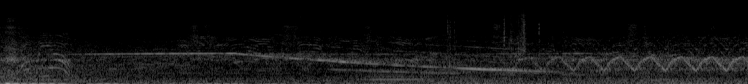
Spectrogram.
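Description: A police siren wails close by.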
